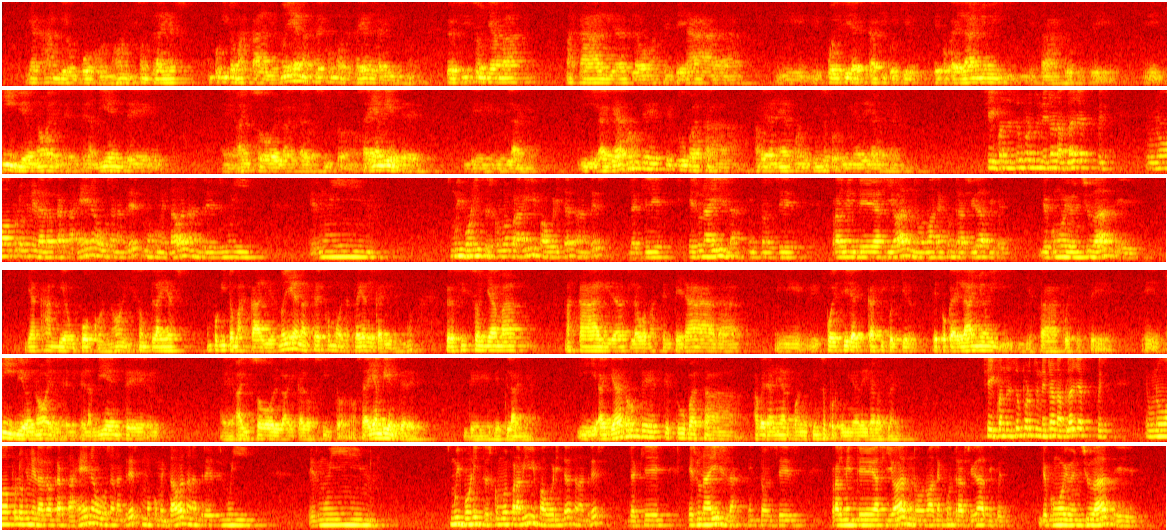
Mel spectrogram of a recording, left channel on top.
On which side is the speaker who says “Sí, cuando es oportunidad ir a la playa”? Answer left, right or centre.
Right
